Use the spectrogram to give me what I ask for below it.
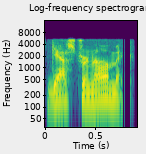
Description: Prononciation du mot gastronomic en anglais (fichier audio)
Prononciation du mot : gastronomic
